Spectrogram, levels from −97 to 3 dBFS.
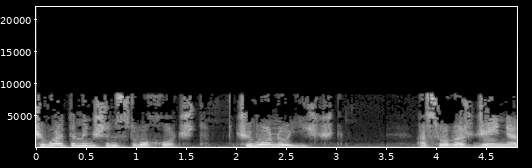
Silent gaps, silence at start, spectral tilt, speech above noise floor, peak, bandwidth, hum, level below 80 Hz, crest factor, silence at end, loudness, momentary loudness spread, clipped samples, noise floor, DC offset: none; 0 s; -4.5 dB/octave; 32 dB; -6 dBFS; 8.8 kHz; none; -58 dBFS; 14 dB; 0 s; -20 LUFS; 13 LU; under 0.1%; -52 dBFS; under 0.1%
